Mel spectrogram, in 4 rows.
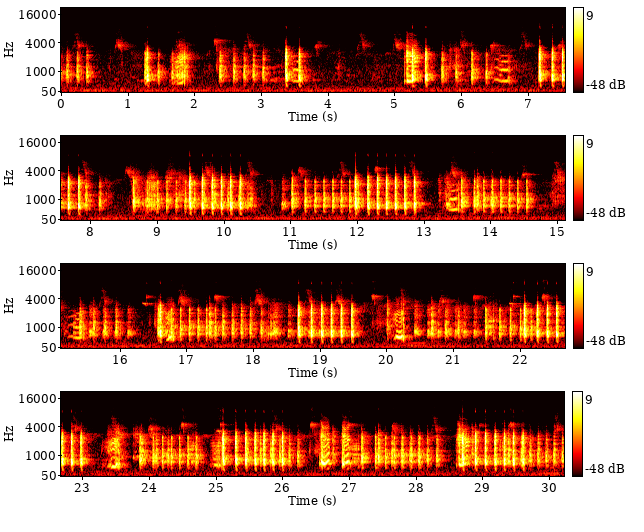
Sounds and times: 0.0s Frogs chirping 3.9s
5.0s Frogs chirping 30.2s

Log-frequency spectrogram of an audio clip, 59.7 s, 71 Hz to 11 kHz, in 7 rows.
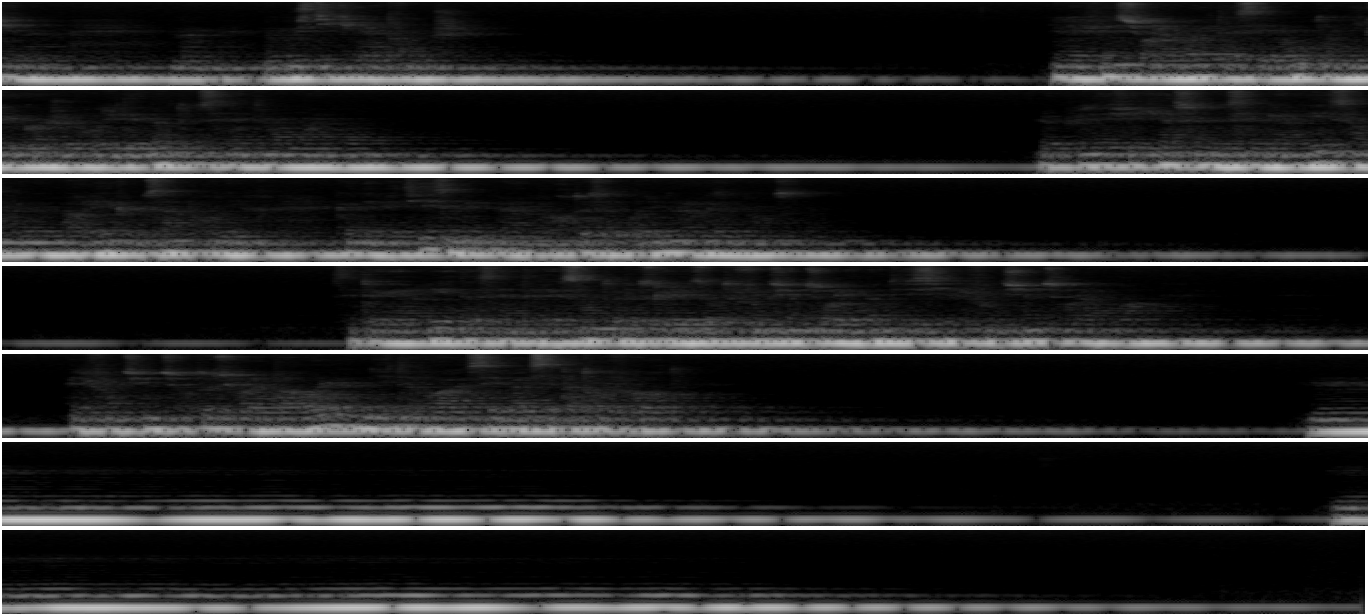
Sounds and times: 0.0s talking into the tunnel 3.1s
6.6s talking into the tunnel 10.7s
15.0s talking into the tunnel 22.2s
27.7s talking into the tunnel 33.2s
34.6s talking into the tunnel 38.7s

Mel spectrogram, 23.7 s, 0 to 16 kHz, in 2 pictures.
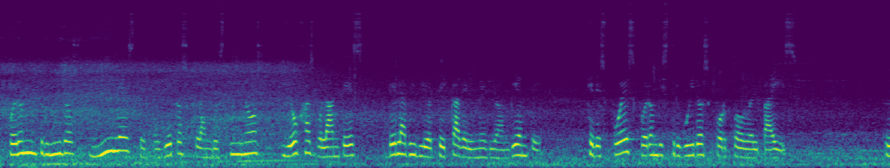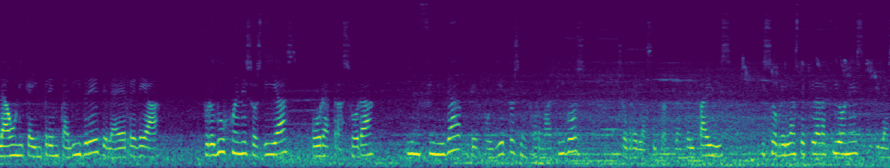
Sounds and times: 0.0s info terminal with several international languages 10.8s
0.0s passing by tram 23.7s
11.7s info terminal with several international languages 23.7s

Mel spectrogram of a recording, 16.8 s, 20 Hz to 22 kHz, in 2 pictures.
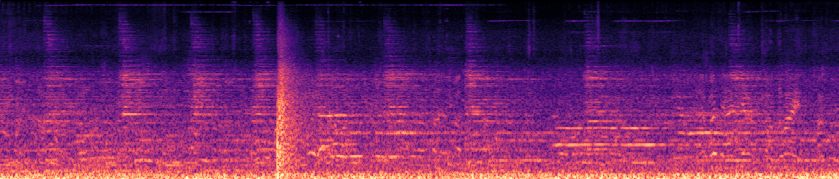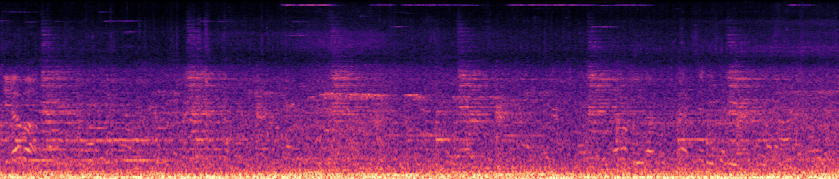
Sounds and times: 0.0s Many people gathered at the intersection 16.7s
2.7s Firecrackers 3.5s
2.7s fireworks 3.3s

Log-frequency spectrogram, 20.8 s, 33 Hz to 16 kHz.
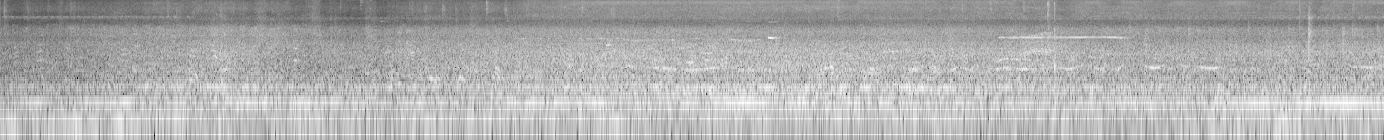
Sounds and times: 0.0s Train traveling through 20.7s
7.7s Station broadcasting 20.7s

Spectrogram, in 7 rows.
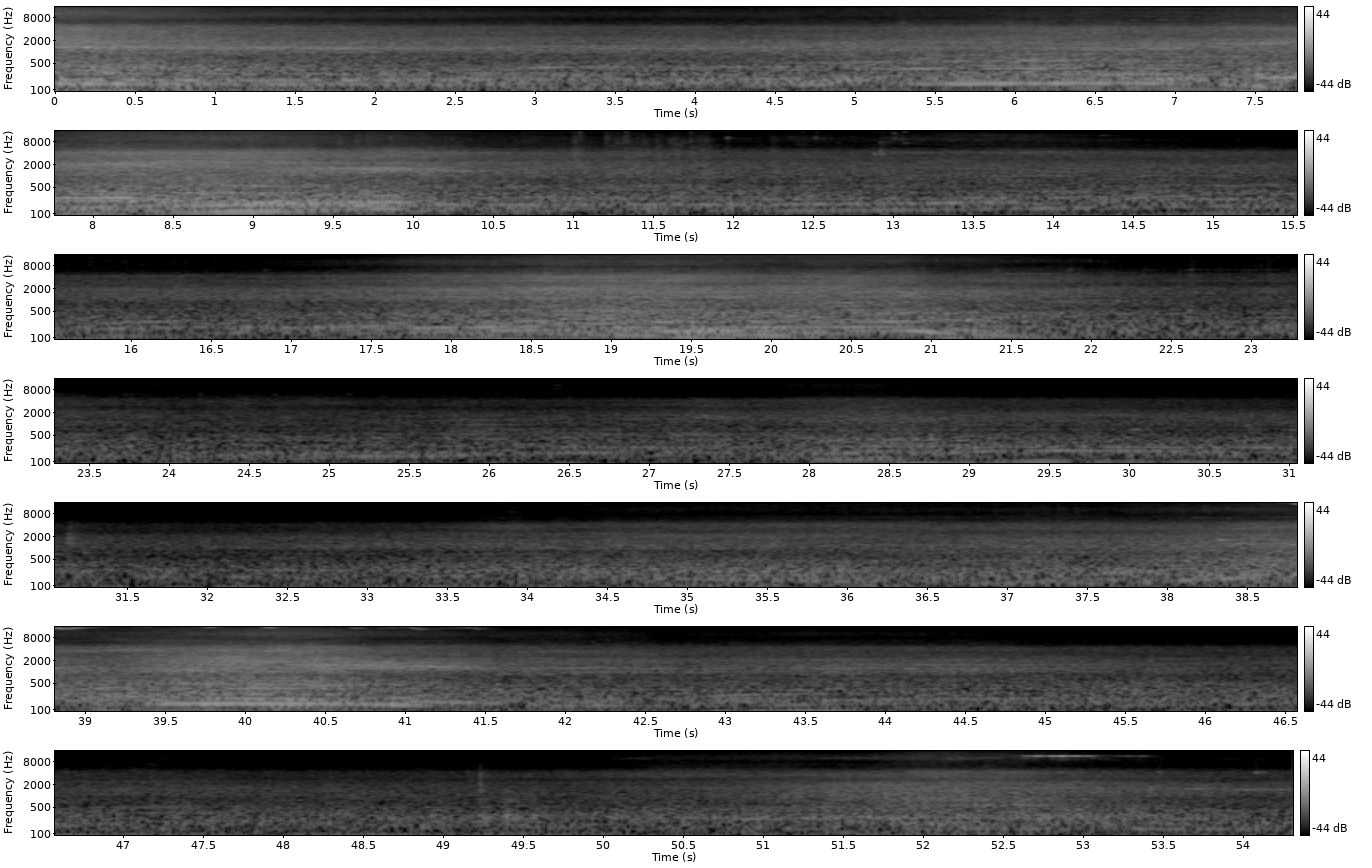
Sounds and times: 0.0s traffic sound 54.3s
32.3s Railroad Crossing 54.3s

